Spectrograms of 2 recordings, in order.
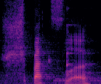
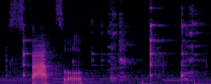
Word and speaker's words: spaetzle: you for the follow so it's a German noodle called specks Allah or if you want to say it like how I said it for the first few years spaetzle and then I got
